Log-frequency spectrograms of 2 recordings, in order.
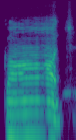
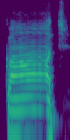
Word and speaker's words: कांच: But कांच, कांच, air will come from mouth and nose.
